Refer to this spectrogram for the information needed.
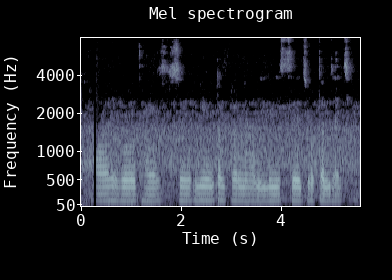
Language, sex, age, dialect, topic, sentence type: Maithili, male, 25-30, Angika, agriculture, statement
